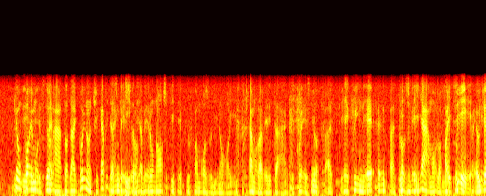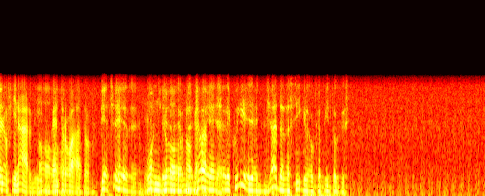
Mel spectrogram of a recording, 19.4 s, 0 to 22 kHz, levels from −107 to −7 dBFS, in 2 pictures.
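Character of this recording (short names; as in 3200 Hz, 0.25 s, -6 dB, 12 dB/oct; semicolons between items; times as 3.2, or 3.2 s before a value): chopped level 6.4 Hz, depth 65%, duty 60%; a quantiser's noise floor 8-bit, dither triangular; G.726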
